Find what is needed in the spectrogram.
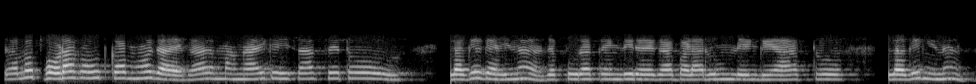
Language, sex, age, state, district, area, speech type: Hindi, female, 30-45, Uttar Pradesh, Prayagraj, rural, conversation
